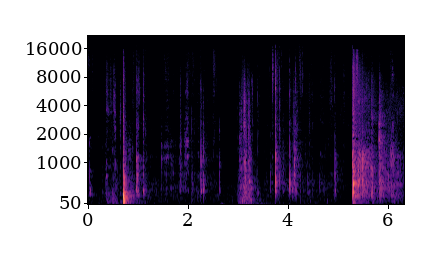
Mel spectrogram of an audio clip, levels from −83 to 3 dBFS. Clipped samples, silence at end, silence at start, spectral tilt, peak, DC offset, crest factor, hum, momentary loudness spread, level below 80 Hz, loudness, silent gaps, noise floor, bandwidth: under 0.1%; 0.15 s; 0.05 s; -6 dB/octave; -6 dBFS; under 0.1%; 30 dB; none; 29 LU; -50 dBFS; -33 LUFS; none; -65 dBFS; 17 kHz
